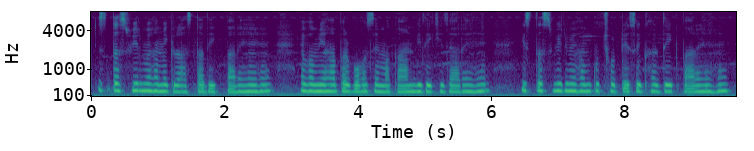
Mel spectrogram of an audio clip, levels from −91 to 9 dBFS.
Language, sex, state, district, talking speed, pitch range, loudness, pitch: Hindi, female, Bihar, Kishanganj, 200 wpm, 220-235 Hz, -29 LUFS, 225 Hz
